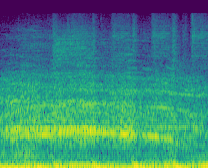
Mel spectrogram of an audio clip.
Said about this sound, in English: Sounds like a Greg Miller crowd.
